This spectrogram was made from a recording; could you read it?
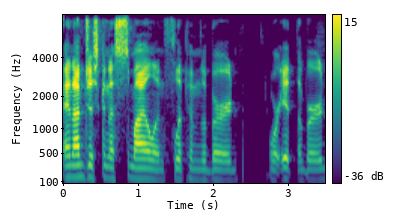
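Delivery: ordinary talk, nothing marked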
